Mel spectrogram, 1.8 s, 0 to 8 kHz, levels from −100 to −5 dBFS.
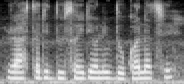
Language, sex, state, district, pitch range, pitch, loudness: Bengali, female, West Bengal, Cooch Behar, 215-225 Hz, 215 Hz, -13 LUFS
